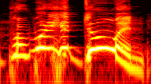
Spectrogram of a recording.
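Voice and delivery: high, loud incredulous Bro; yelling at a teammate gone rogue; mock disbelief. Fans mocking Kyrie, loud disbelief.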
